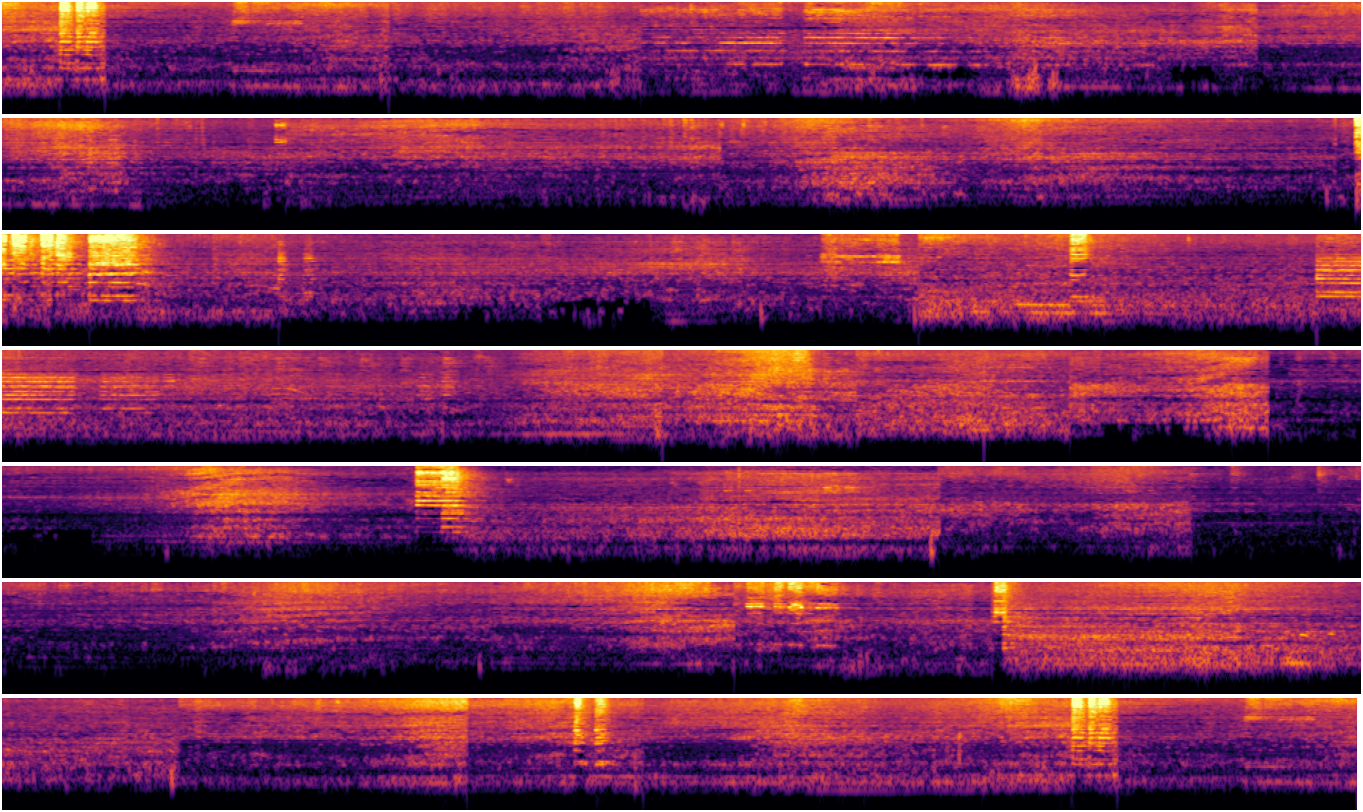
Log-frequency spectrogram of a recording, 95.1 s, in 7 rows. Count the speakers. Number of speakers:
0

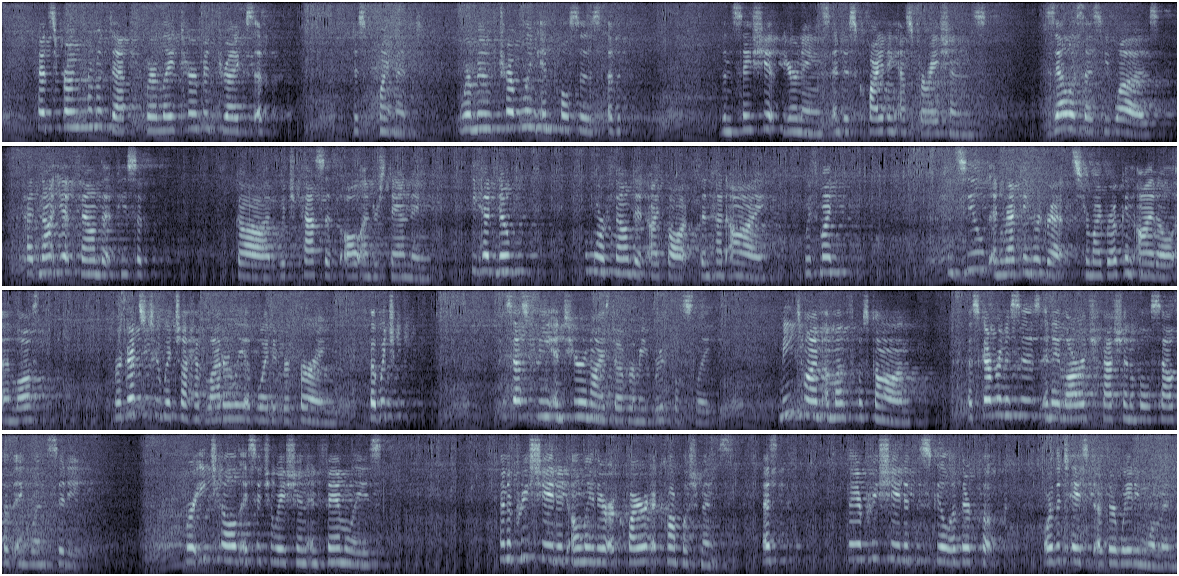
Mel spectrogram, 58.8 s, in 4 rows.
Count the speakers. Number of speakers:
1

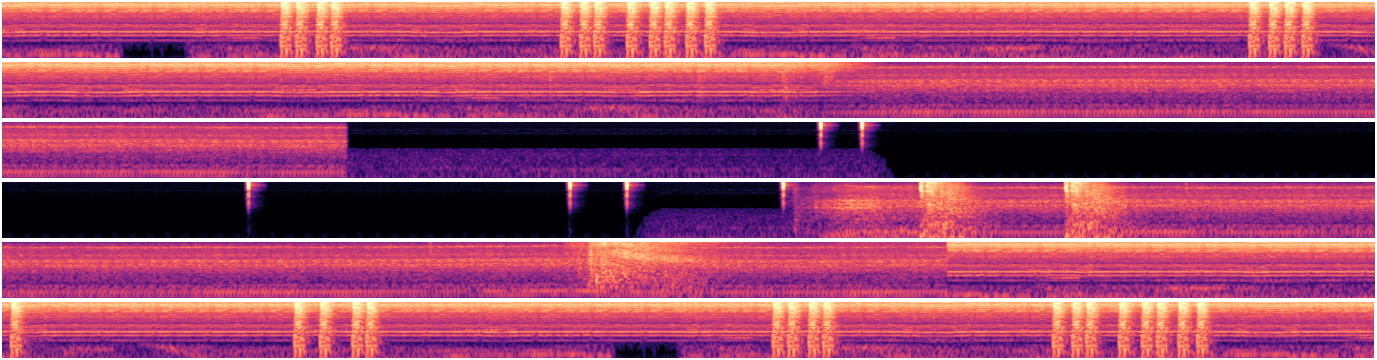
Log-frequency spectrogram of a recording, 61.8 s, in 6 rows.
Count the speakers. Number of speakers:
0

